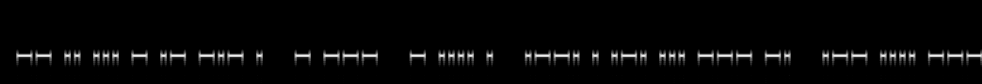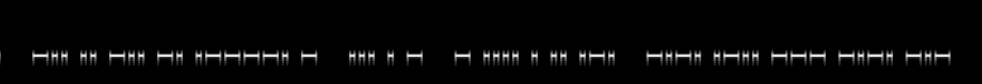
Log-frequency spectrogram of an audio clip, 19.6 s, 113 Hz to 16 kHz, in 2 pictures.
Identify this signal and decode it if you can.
Morse code, heard as a keyed tone, about 25 wpm, 600 Hz. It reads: MISTAKE TO THE PERSON WHO DIDN'T SET THEIR CLOCK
